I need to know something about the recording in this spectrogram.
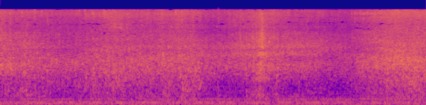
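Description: Small Lake Erie waves lapping and washing up on a gravelly shoreline, with a steady low rumble of wind on the microphone.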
